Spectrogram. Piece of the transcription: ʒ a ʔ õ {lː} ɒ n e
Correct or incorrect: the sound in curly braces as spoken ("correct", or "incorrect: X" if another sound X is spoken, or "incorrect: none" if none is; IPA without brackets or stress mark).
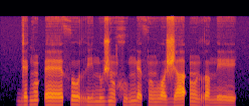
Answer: incorrect: r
